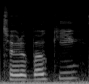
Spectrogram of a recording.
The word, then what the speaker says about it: tteokbokki: And I got some frozen tteokbokki. I don't know if I'm saying it right. Tteokbokki. That's it. Tteokbokki.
